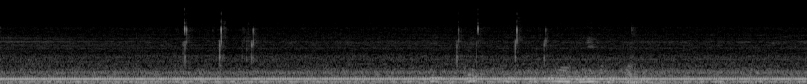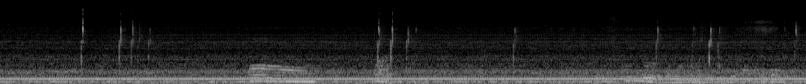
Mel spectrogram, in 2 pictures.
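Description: A low, steady electronic hum drones throughout.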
